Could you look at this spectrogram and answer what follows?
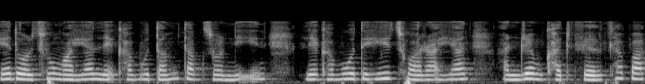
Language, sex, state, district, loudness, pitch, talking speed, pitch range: Mizo, female, Mizoram, Aizawl, -17 LUFS, 235 Hz, 195 wpm, 220-250 Hz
